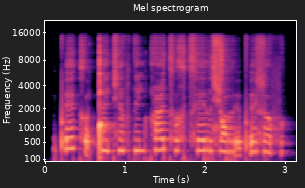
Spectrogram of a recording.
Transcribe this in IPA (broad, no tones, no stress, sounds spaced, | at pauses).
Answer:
pʼ e kʰ ə̰ ǃ ẽ cʰ ẽ f t ĩ ɲ qʰ i tʰ ə x t͡sʰ e r ɕ ɒ r ḛ pʼ e ɬ ə f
